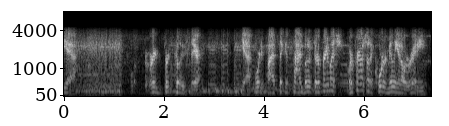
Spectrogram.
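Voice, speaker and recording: A male let's-player gives casual gameplay commentary, rambling and restarting often, his mid-pitched voice a bit stuffy and thickened by a cold. The tinny, phone-like lo-fi mic picks up video game music playing in the background.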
